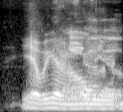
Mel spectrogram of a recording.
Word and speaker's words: Aldi: Aldi's. Aldi. See, I was pronouncing Aldi, the yeah.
